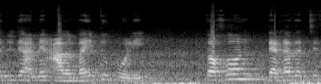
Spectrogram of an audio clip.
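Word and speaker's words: الْبَيْتُ: আলবাই বা যদি আমি আলবাইতু বলি তখন দেখা যাচ্ছে যে কি আল বাইতু লামটাও এখানে উচ্চারণ হচ্ছে সুতরাং এইযে বা হরফটা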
